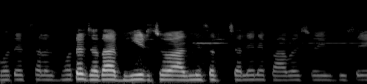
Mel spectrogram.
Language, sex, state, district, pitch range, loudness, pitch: Hindi, female, Bihar, Kishanganj, 205-220 Hz, -26 LUFS, 210 Hz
